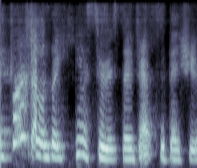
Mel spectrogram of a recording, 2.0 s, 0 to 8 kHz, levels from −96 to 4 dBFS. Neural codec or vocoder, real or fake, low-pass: codec, 16 kHz in and 24 kHz out, 0.6 kbps, FireRedTTS-2 codec; fake; 7.2 kHz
